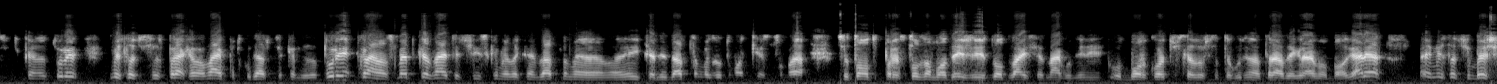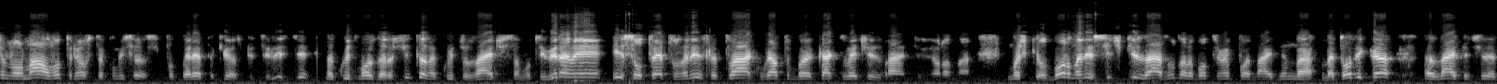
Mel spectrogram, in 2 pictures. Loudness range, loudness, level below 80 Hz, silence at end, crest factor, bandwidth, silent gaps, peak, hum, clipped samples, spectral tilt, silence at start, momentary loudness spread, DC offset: 6 LU; -14 LUFS; -58 dBFS; 0 s; 16 dB; 13 kHz; none; 0 dBFS; none; under 0.1%; 0 dB/octave; 0 s; 14 LU; under 0.1%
